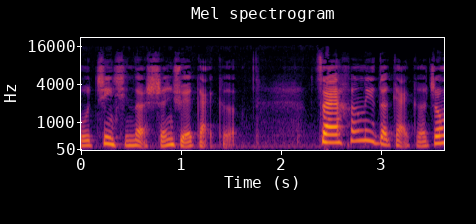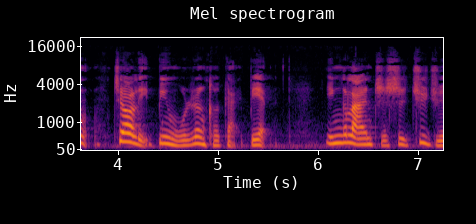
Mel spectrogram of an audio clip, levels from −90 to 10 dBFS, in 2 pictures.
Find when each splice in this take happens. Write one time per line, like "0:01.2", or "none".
0:03.9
